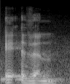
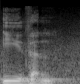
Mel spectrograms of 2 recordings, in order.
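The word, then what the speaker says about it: ائذن: تنطقها كده لما تبتدي بيها، مش تقول إئذن، لا تقول إذن، دي البداية. لكن لو تقول إئذن إمتى؟ لو وصلت. فقال أذن له، لو وصلنا فقال أذن له، فهمت؟ ده في الوصل.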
